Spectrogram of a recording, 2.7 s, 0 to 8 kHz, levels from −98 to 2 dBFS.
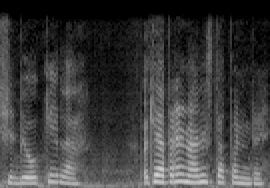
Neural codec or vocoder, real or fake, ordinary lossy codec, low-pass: codec, 16 kHz, 2 kbps, FreqCodec, larger model; fake; none; 7.2 kHz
